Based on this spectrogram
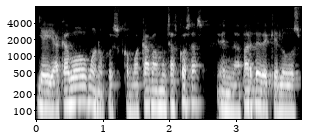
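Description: A somewhat breathy man's voice, dark and mellow in tone, with fairly even intonation. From Asturias, Spain. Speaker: software developer. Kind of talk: interview.

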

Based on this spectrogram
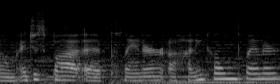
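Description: A woman speaks at a moderate pace while music plays clearly behind her. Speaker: spiritual content creator. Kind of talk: casual vlog chat. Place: home room.

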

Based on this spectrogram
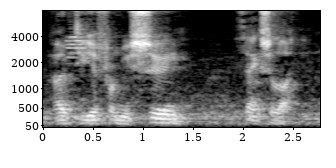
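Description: Noticeable background noise can be heard. The man talks at a moderate pace. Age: 30s. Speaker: job applicant, panel beater. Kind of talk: self-introduction video for job application. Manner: halting. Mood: earnest, polite. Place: home room. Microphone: phone near.

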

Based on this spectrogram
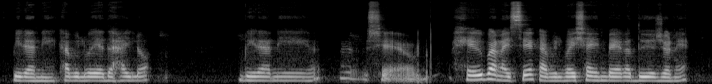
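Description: Over noticeable background noise, a woman with a Sylheti accent speaks at a fairly low pitch in a monotone, flat intonation. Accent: Sylheti Bengali. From Bangladesh, Sylhet (Chunarughat). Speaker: vlogger, mother. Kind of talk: casual vlog narration.

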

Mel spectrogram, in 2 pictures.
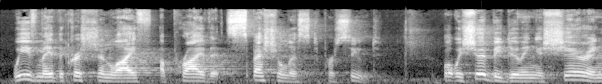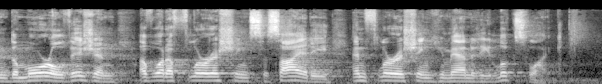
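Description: With ordinary pitch variation, the man speaks at a moderate pace. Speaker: priest. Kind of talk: sermon. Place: church.

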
